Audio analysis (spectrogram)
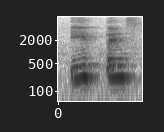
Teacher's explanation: Itens, o i é a sílaba mais forte também.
